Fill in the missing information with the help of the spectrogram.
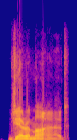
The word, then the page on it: jeremiad: British English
